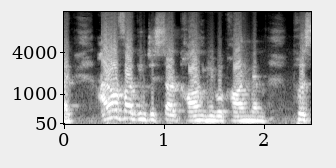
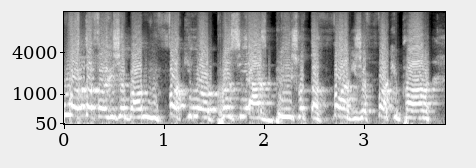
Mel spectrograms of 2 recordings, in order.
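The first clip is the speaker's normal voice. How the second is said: much higher-pitched mock rant; imitated angry screaming; 11 semitones higher than usual. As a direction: mimic a furious boyfriend screaming down the phone. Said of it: "Like, screaming at me".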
